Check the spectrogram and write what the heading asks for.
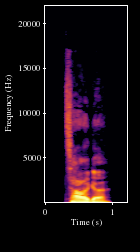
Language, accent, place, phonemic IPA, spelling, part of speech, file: German, Germany, Berlin, /ˈtsarɡə/, Zarge, noun, De-Zarge.ogg
- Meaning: 1. frame of a door or (less often) a window 2. frame, lining in various other technical senses 3. frame, lining in various other technical senses: bezel (of a gemstone)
